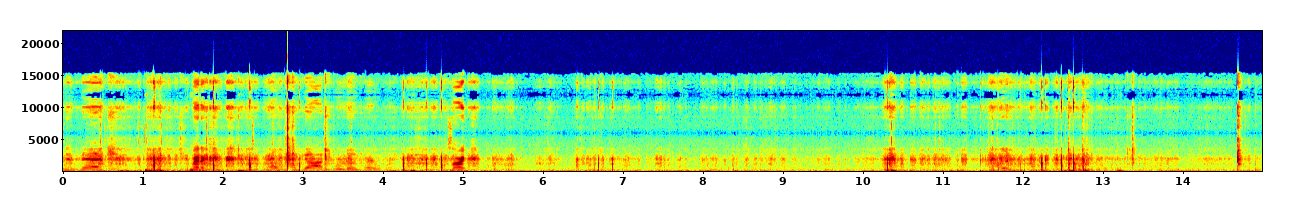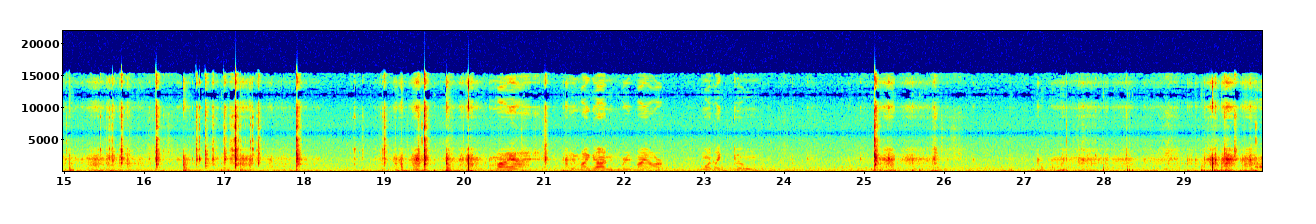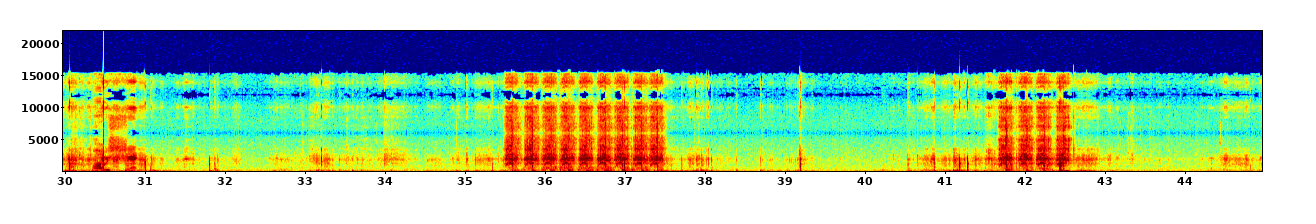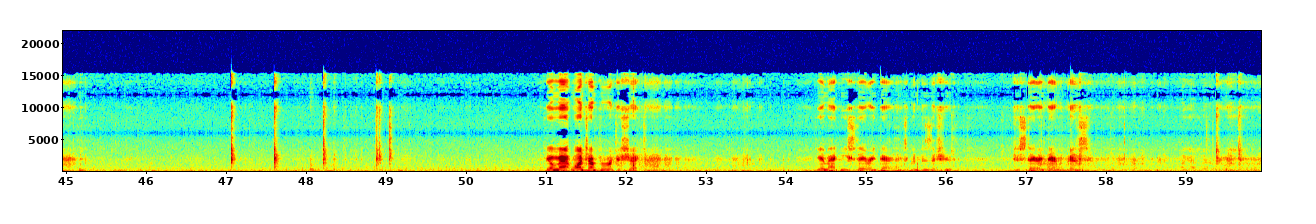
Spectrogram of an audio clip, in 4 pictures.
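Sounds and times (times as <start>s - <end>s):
airsoft gun rapid firing: 35.5s - 37.5s, 41.6s - 42.6s.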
